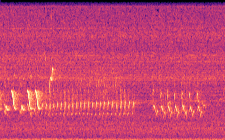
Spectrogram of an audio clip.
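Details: Ruby-crowned kinglet giving a few high sharp notes that run into a fast even series of thin high notes for about two seconds, then after a pause a looser burst of quick slurred high notes, over a steady low rumble of traffic.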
